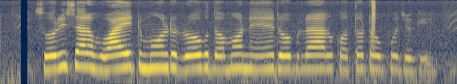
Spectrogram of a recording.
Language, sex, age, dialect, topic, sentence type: Bengali, female, 18-24, Jharkhandi, agriculture, question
